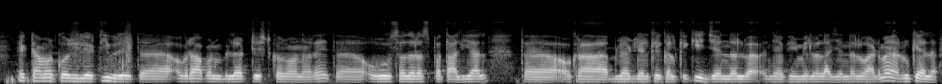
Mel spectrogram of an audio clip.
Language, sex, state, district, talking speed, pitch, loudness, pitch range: Maithili, male, Bihar, Araria, 205 wpm, 130 Hz, -14 LUFS, 125-135 Hz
